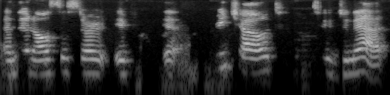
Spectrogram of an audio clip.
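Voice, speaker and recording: A woman with a fairly high voice hosts a live online Q&A, chatty and loose, with lots of ums as she reads viewer questions aloud. Her sound is dry and close, like a video call. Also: steady tone, unhurried, no echo, poor audio. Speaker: webinar host. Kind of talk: live webinar Q&A.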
